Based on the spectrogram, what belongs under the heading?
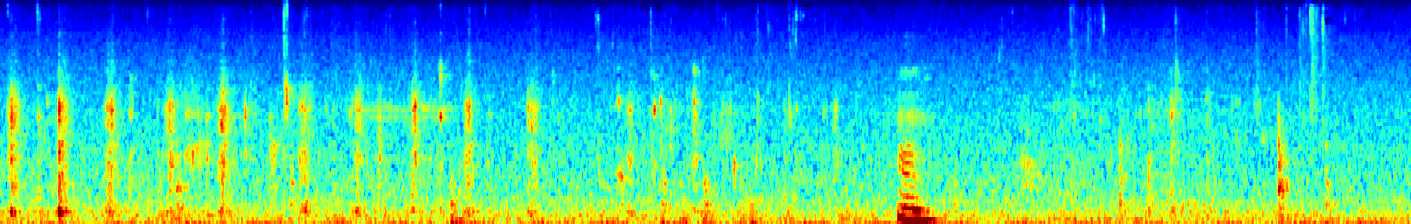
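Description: Close-up mouth sounds of someone eating soft ackee from a fork: chewing with small wet clicks and smacks. About two-thirds of the way through comes one short hum.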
